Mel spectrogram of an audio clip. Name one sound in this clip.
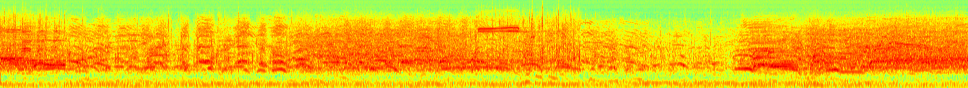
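A large crowd cheers and shouts in an open-air stadium.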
